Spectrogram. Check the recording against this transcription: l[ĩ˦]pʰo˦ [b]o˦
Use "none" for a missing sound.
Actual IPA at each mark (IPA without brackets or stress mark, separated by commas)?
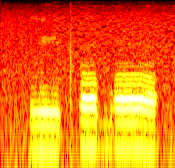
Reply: ĩ˨, b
